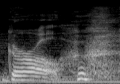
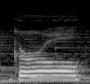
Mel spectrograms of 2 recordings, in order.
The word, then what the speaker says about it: girl: Notice that my mouth isn't really moving here. It's all inside my mouth and in my throat.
